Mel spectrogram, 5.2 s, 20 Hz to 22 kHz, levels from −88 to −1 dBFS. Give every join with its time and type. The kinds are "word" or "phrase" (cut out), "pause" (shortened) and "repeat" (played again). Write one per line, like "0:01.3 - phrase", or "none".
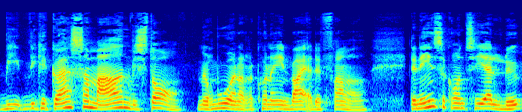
0:01.3 - word
0:02.1 - phrase
0:04.0 - pause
